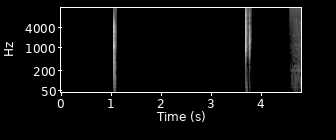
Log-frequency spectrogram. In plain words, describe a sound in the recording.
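Soft interface clicks sound a few times.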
